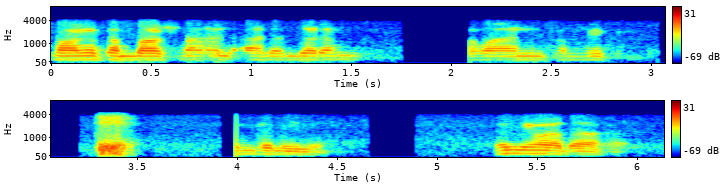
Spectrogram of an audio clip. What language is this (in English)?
Sanskrit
